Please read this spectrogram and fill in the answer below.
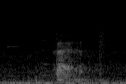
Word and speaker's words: แปด: So don't worry too much about it being like a B or a P. Just close your mouth and try and say it. Bad.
